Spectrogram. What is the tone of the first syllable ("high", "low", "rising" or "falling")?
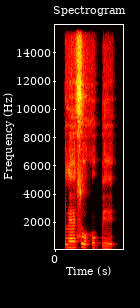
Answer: high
